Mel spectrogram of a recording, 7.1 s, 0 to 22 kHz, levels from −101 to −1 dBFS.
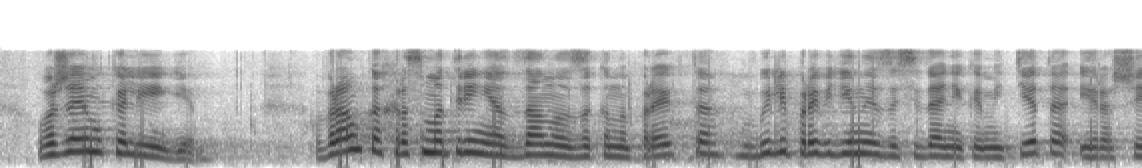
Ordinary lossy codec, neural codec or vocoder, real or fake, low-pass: none; none; real; 7.2 kHz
